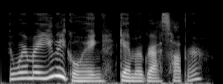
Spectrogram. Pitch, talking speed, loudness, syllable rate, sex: 215 Hz, 215 wpm, -16 LUFS, 6.7 syllables/s, female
